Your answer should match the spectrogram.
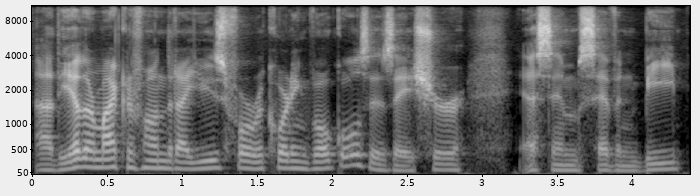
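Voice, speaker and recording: A man casually reviewing and demoing a condenser microphone in a small, fairly dead room. He talks in a relaxed, rambling way with many fillers, and his voice is a little low from recovering from an illness. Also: fast. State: slightly low voice, getting over an illness. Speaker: music teacher reviewing a microphone. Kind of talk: casual gear review and demo. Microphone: condenser microphone, no pop filter, varying distance.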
